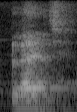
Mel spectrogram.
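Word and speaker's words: pledge: तो इसमें जो D है वो प्रोनाउंस नहीं होता। जैसे एज, प्लेज, फ्रिज। तो जहां जो D है वो क्या है? साइलेंट है। D क्या है? यहाँ साइलेंट है।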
